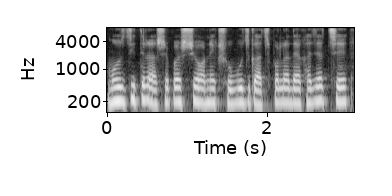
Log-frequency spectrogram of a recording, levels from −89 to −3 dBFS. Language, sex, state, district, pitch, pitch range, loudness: Bengali, female, West Bengal, Cooch Behar, 195 Hz, 190-205 Hz, -15 LUFS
